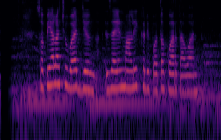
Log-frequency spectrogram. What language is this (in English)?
Sundanese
